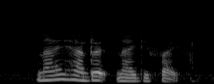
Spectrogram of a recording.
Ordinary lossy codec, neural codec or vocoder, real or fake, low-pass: none; none; real; none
